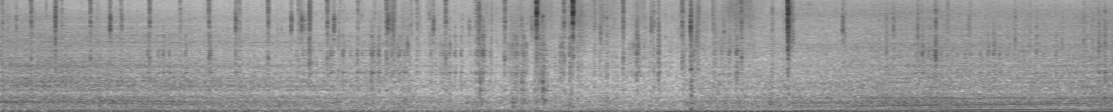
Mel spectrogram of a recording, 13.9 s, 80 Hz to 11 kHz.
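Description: A 1990 Chevrolet K1500 pickup with a stock 350 engine accelerates, its steady mid-low engine drone rising slowly under road noise and occasional clicks, heard from inside without speech.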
